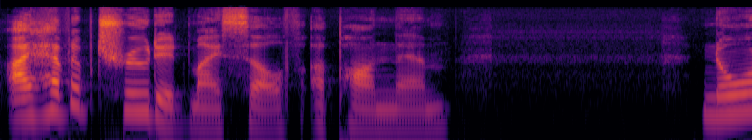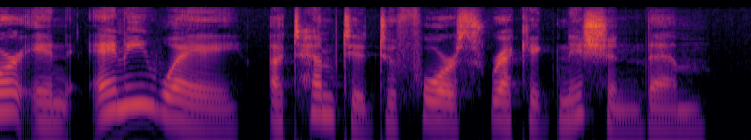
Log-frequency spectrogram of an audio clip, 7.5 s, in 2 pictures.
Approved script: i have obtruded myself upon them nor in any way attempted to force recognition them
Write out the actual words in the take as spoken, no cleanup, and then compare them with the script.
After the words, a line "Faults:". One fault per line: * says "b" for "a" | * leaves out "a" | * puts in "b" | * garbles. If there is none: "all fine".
i have obtruded myself upon them nor in any way attempted to force recognition them
Faults:
all fine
